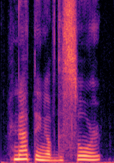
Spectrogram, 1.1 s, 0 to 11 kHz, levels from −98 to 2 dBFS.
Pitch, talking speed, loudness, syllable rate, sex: 240 Hz, 210 wpm, -15 LUFS, 6.3 syllables/s, female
